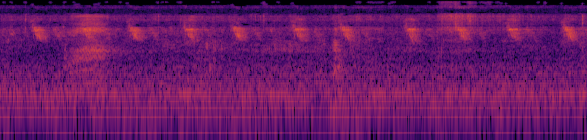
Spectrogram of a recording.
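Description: A small bird chirping faintly, one short high chirp repeated evenly about twice a second, over a faint low steady hum.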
